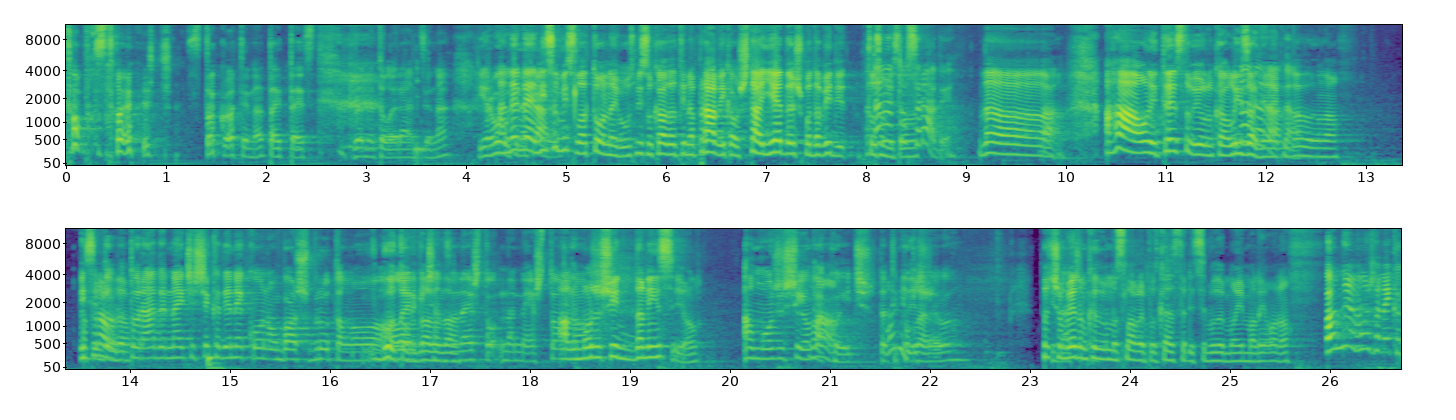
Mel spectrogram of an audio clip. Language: Croatian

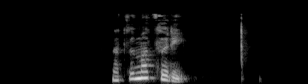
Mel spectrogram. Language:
Japanese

